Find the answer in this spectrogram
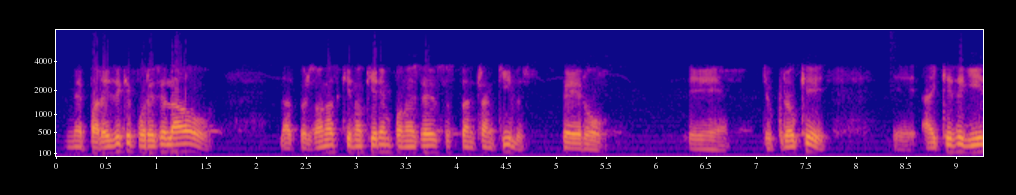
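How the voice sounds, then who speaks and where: This man talks at a moderate pace in a medium pitch with ordinary pitch variation. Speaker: caller. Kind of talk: phone-in call. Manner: halting.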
